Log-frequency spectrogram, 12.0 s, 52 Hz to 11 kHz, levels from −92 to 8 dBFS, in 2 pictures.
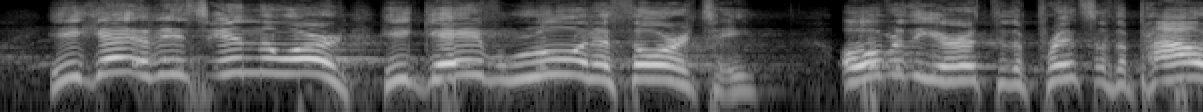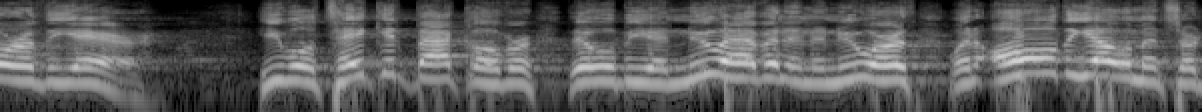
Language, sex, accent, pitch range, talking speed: English, male, American, 230-310 Hz, 220 wpm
